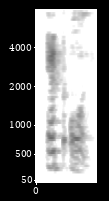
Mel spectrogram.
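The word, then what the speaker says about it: et al.: ET dot a l at all okay it is pronounced as at all understood so I hope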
